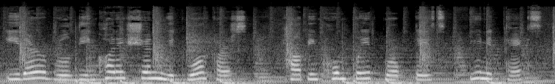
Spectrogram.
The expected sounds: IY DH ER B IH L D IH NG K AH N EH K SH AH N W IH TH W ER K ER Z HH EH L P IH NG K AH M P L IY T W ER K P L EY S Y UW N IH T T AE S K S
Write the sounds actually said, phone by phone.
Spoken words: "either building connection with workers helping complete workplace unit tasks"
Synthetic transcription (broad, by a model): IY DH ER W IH L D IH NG K AH N EH K SH AH N W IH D W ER K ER S HH EH L P IH NG K AH M P L IY T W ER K P L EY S Y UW N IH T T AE K S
